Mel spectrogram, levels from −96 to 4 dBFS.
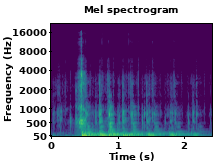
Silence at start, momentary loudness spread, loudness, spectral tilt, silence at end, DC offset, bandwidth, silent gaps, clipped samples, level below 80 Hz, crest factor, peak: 0.35 s; 15 LU; -32 LUFS; -6.5 dB/octave; 0.2 s; under 0.1%; 6.4 kHz; none; under 0.1%; -30 dBFS; 18 dB; -10 dBFS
